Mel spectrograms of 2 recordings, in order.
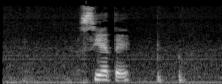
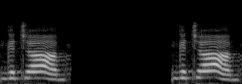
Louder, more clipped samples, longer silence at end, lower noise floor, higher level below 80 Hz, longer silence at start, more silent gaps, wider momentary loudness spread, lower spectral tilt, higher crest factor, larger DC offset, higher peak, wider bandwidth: first, -14 LUFS vs -21 LUFS; neither; first, 0.35 s vs 0.05 s; second, -38 dBFS vs -86 dBFS; first, -54 dBFS vs -68 dBFS; about the same, 0.1 s vs 0 s; neither; first, 23 LU vs 10 LU; second, -2 dB/octave vs -3.5 dB/octave; about the same, 20 dB vs 16 dB; neither; first, 0 dBFS vs -8 dBFS; first, 17 kHz vs 7.6 kHz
